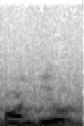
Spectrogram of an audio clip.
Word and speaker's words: pharyngeal: The fifth center is pharyngeal, P-H-A-R-N-Y, Y-N-G-E-A-L, plexus, located in the throat, just over the larynx.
